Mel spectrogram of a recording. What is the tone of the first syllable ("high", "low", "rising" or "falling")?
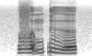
rising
